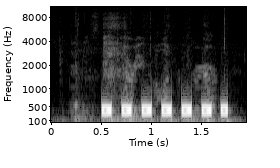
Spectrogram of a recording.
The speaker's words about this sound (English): Phones are ringing already. The lines are.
